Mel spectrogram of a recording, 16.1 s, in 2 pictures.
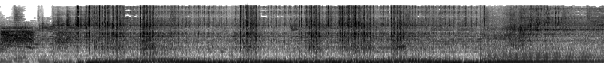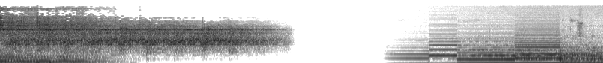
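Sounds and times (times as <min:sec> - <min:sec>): car engine revving: 0:00.7 - 0:10.8.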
